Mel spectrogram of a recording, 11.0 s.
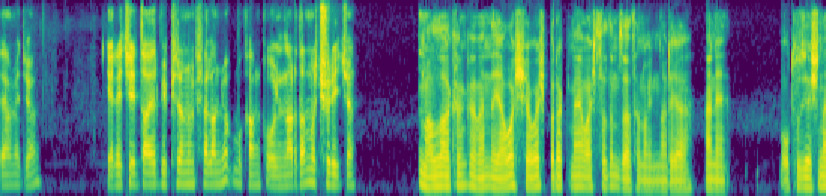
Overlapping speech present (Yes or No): No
